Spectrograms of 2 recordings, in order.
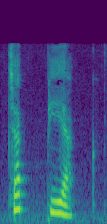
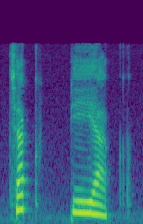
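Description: First: The word is said at normal speed. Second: The word is said slowly. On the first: "もう一度普通に発音しましょう" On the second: "一度ゆっくり発音してみましょう"

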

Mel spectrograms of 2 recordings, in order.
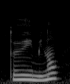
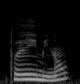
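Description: Both takes have the same delivery.

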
